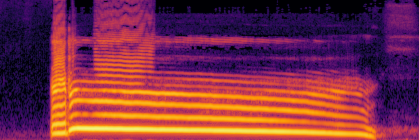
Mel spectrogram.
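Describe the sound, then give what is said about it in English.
A single long horn blast shudders through a snowy camp, faint and far, holding a steady, low, buzzy note for about three seconds and sagging slightly in pitch before cutting off. It sounds on its own, with no talking. “Chet stopped mid-step, swallowing his curse as the sound of the horns shuddered through the camp, faint and far, yet unmistakable.”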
